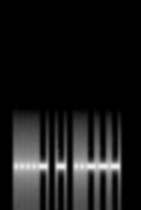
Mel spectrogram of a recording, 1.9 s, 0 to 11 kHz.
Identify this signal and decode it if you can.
Morse code, heard as a keyed tone, about 29 wpm, 700 Hz. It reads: 4T2
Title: Common Cut Numbers - 3-Digit 30wpm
